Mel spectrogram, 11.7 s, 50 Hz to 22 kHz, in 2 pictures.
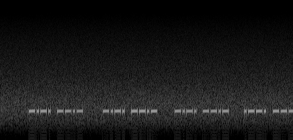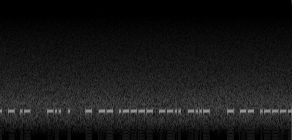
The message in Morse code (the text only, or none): CQ CQ CQ POTA DE TM1ZX …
